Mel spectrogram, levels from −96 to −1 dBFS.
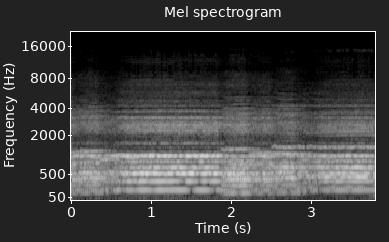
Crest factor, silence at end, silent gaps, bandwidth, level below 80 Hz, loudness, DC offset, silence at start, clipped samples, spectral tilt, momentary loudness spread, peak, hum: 14 dB; 0 s; none; 7.8 kHz; -70 dBFS; -25 LUFS; under 0.1%; 0 s; under 0.1%; -7 dB/octave; 8 LU; -12 dBFS; none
